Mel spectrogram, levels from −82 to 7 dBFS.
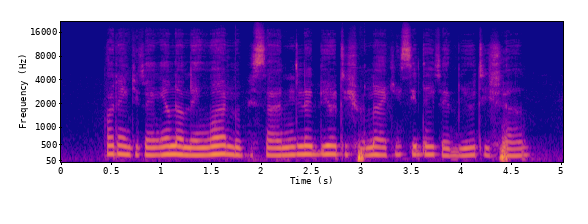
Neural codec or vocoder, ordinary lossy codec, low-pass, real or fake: codec, 44.1 kHz, 3.4 kbps, Pupu-Codec; none; none; fake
